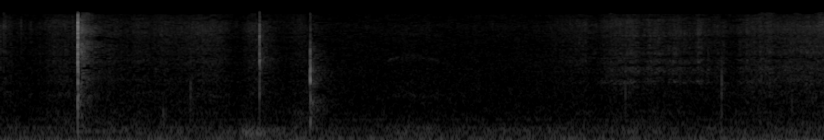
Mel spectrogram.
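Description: A pen scratches lightly across paper.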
